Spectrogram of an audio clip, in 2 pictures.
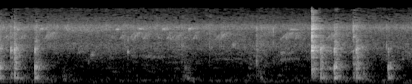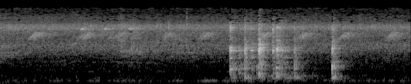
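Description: A spoon scraping and clinking against the pan as cooked rice is stirred into the fried carrot mixture, in three short bouts of several strokes each: at the start, about three seconds in and about six and a half seconds in.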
